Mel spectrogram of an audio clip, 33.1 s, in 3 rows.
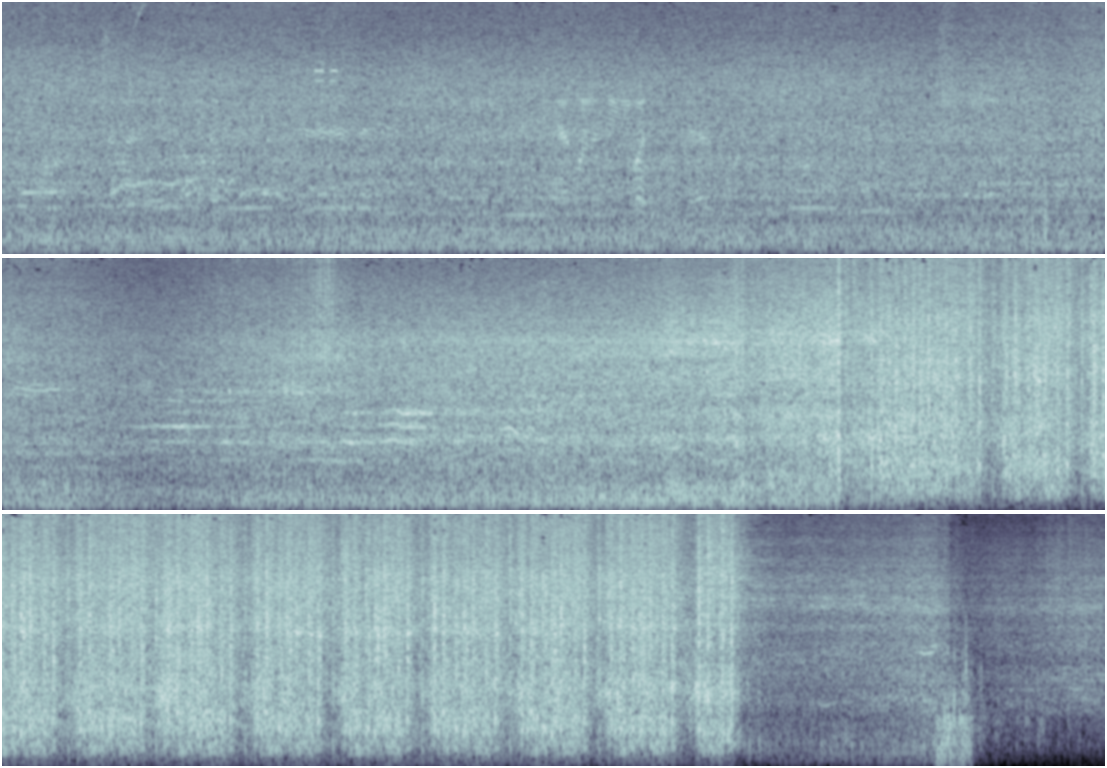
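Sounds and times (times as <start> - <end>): deep locomotive engine rumble: 0.0 - 32.9
wheels clickety-clack on rail joints: 17.5 - 29.6.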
